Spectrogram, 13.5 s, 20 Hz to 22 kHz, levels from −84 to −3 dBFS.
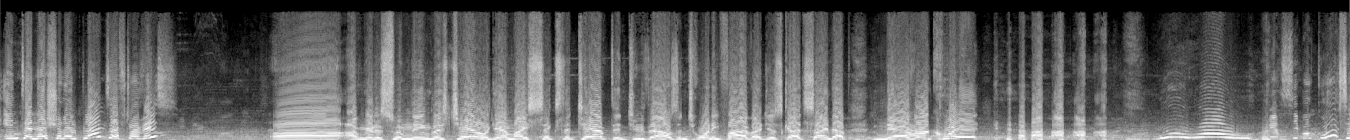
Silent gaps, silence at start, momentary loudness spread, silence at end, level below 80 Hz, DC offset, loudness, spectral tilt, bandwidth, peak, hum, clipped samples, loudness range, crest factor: none; 0 s; 9 LU; 0 s; -32 dBFS; under 0.1%; -8 LUFS; -3.5 dB/octave; over 20 kHz; -2 dBFS; none; under 0.1%; 3 LU; 6 dB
